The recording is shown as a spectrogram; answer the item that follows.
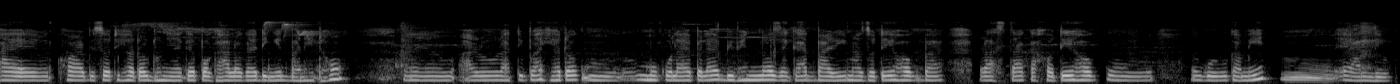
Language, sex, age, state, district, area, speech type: Assamese, female, 30-45, Assam, Majuli, urban, spontaneous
